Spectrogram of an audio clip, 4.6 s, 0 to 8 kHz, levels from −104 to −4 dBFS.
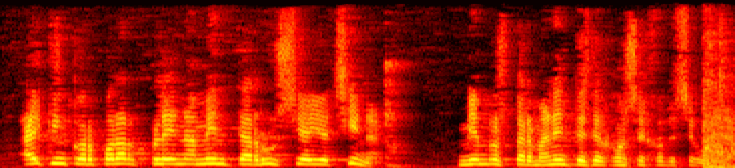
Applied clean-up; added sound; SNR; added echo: classical method log-MMSE.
